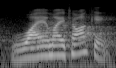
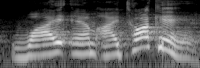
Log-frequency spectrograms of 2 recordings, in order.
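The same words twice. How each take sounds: First: Said to herself. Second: Slow, loud, drawn-out punchline question; emphatic slogan reveal. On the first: Anxious mother reminding herself, softly to herself. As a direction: quietly ask it as if to yourself. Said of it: "she should be saying to herself". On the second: Speaker reveals what WAIT stands for, slow and emphatic. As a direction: land each word slowly and firmly. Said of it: "You know what it stands for?". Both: Shown as a demonstration.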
